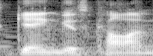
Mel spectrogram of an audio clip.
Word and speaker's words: Genghis Khan: And again, it's Genghis Khan, not the Pokemon.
